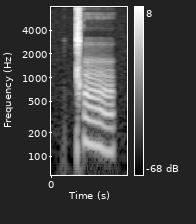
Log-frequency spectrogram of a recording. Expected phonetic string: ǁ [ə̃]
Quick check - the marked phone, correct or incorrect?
correct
